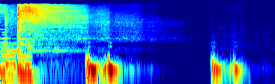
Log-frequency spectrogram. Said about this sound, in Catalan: aquests batecs són de la cançó …d'…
